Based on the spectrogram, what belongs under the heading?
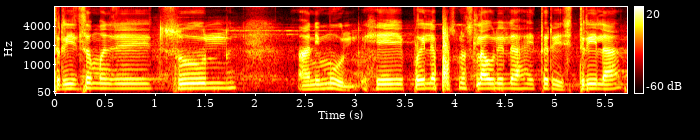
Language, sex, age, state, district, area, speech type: Marathi, male, 18-30, Maharashtra, Hingoli, rural, spontaneous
